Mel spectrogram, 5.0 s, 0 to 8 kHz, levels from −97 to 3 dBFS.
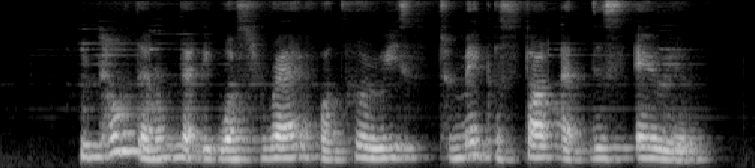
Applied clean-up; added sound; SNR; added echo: neural mask model DeepFilterNet 3.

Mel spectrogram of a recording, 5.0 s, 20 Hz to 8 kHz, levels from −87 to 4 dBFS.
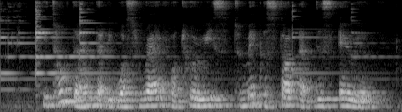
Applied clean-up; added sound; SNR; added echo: none; Chime; 16 dB; reverberation time 0.6 s.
